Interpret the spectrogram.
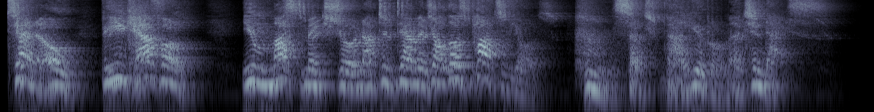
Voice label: Taunt Neutral; Warframe; Alad V Boss; en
